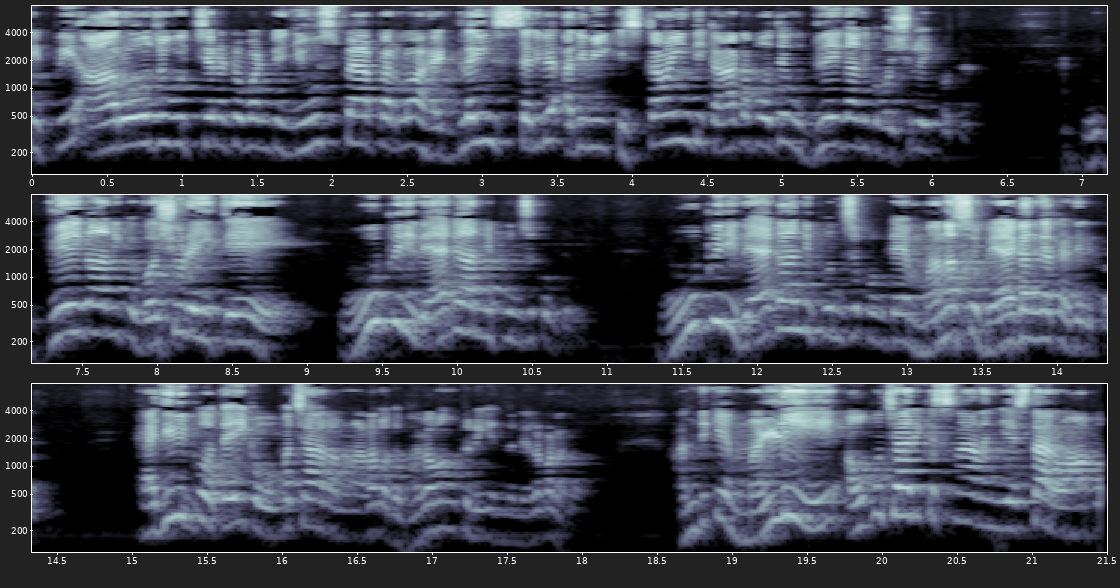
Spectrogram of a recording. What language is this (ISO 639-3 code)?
tel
